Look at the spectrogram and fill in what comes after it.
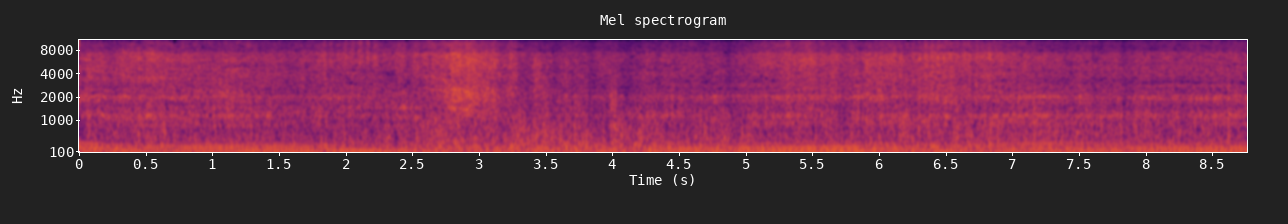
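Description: Bajaj Pulsar N160's single-cylinder engine running at road speed, around 67 km/h, with a steady note. About two seconds in the note dips and blurs for a couple of seconds, then steadies again.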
